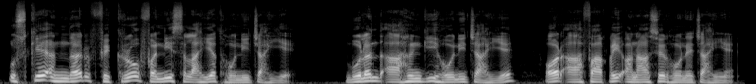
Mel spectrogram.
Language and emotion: Urdu, neutral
